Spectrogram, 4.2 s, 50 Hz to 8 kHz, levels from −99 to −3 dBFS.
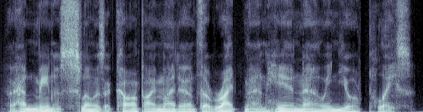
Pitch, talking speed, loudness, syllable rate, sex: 90 Hz, 285 wpm, -19 LUFS, 5.7 syllables/s, male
